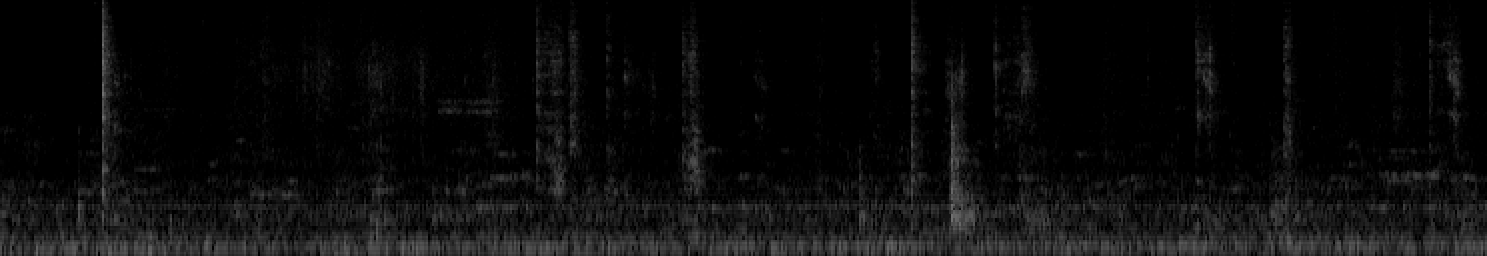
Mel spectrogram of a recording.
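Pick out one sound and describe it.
A metal spatula scrapes and clinks against a metal pan.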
